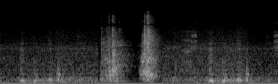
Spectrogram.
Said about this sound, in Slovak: Spinkoš vyskočil z postele a pomaly otvorí dvere.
